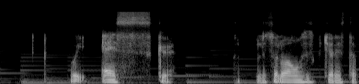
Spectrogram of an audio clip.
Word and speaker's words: est-ce que: Alors, attention à cette prononciation. Voilà. Estas no se van a pronunciar. Oui, es que.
